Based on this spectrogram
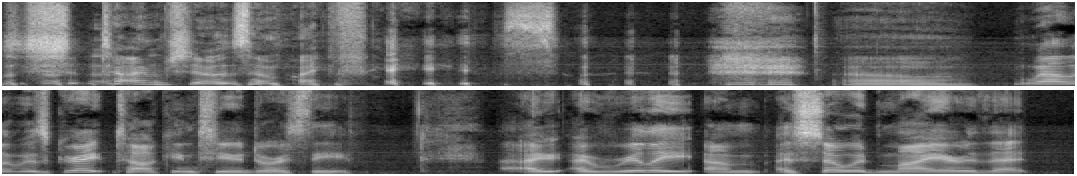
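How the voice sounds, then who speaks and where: A woman's medium-pitched voice with an American accent, at a fairly slow pace and with ordinary pitch variation. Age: 60s. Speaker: podcast host. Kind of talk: interview conversation.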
